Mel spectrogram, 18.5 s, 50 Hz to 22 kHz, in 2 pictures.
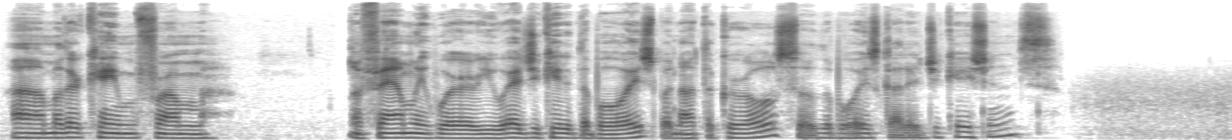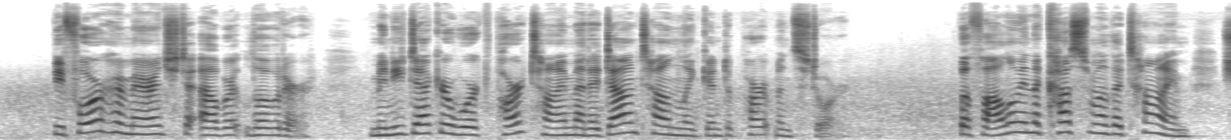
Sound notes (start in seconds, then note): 8.0 wind rustling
